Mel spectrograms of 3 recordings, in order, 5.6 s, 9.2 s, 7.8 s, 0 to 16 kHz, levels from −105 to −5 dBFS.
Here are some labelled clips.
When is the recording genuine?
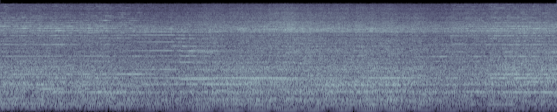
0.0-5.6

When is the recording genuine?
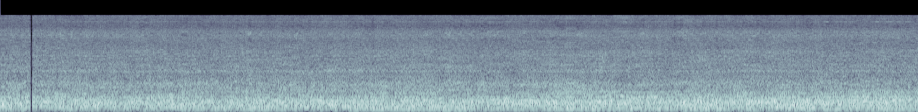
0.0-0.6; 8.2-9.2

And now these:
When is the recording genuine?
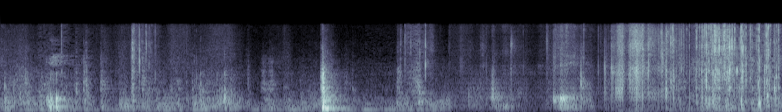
0.0-4.5; 6.7-7.8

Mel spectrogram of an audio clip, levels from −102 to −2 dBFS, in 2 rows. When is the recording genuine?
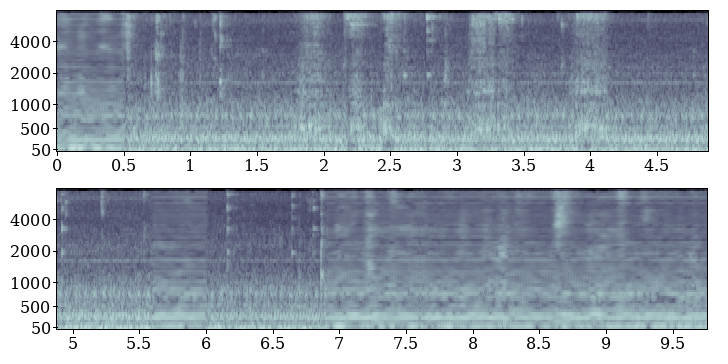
0.5-5.6; 6.0-6.9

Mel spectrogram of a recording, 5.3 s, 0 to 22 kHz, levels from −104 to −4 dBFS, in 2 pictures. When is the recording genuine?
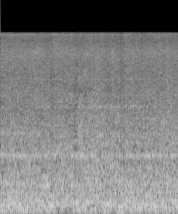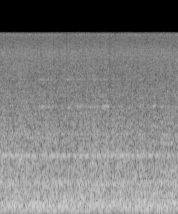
0.0-0.5; 1.9-5.3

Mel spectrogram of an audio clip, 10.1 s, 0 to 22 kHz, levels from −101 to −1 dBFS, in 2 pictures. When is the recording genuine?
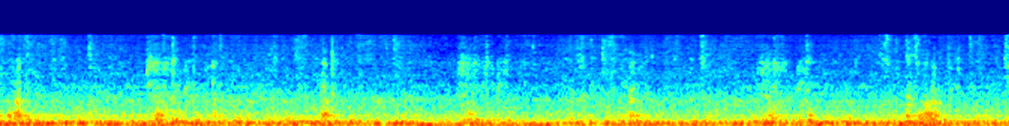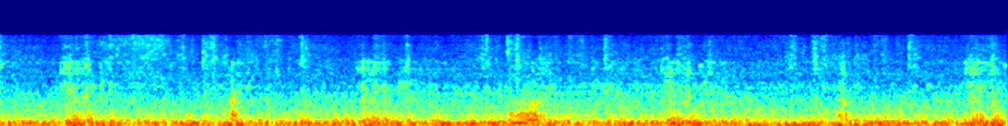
2.1-2.8; 8.8-9.4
